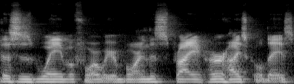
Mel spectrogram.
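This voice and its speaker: Loud and bright with a sharp tone, a man speaks at a medium pitch on a very clean recording with a silent background. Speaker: podcast host. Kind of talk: casual monologue.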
